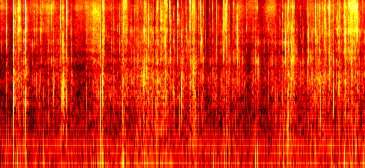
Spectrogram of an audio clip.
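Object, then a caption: Thin polyethylene plastic bag. A thin, translucent, empty polyethylene bag is held in both hands and crinkled and squeezed with fingertips and short nails. It makes soft, continuous crinkling with many sharp, bright crackles over a faint low background hum.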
